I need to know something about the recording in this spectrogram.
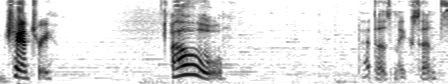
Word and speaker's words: Chantry: the chandry uh it's it's pronounced Chantry like like chanting Chantry oh that does make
